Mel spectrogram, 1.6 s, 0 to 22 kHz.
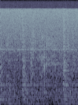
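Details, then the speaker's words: Original 1948–53 American Furnace Company gravity-feed gas furnace heating up: faint, irregular light ticks about every half second from the heat exchanger expanding, about as loud as it gets and audible in the house; normal. "that loud tick was the exchanger that's about as loud as it gets one of those loud clicks you can hear in the house"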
